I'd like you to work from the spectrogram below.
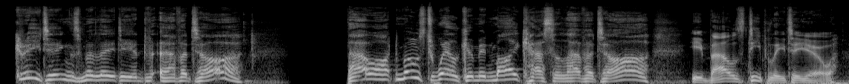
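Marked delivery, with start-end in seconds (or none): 0.1-6.5 rasping, rough-edged knight voice. Reading out a game character's lines who greets the avatar: raspy voice. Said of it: "He speaks in a raspy voice".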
